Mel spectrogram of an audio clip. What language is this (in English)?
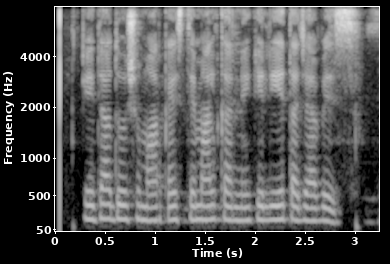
Urdu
